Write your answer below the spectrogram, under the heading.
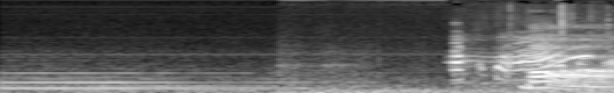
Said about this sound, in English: feeding the chickens in the hen house, whilst a particularly noticeable chicken clucks away to the others.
